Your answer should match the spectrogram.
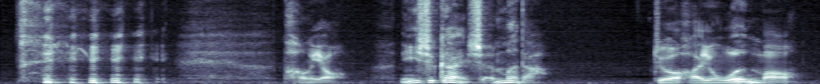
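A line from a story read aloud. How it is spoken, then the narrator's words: Sly, sinister laugh. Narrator (Chinese): 老泥鳅奸笑道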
